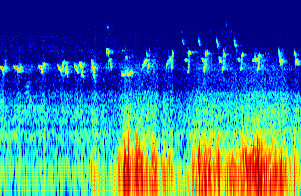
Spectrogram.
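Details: Northern mockingbird in Texas delivering quick chirped and slurred notes repeated steadily, partly masked by loud low rumbling traffic or wind noise in the second half.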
